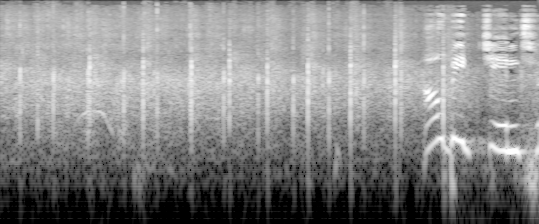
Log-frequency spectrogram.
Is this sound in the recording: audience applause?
yes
